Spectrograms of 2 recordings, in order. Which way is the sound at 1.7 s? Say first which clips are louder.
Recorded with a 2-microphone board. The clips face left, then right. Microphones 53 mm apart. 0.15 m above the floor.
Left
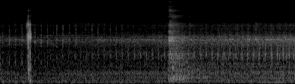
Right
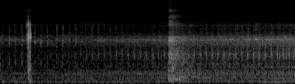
Right 1 dB; 15° right (ahead or behind).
